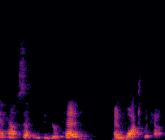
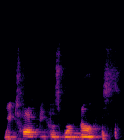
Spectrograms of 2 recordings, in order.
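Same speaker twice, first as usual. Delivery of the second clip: ordinary talk, nothing marked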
